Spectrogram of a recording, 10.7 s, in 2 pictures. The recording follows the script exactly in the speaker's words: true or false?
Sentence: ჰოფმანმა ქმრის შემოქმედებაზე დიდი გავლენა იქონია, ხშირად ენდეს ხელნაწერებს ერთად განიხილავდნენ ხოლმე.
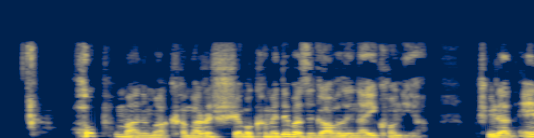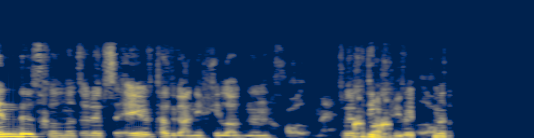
false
